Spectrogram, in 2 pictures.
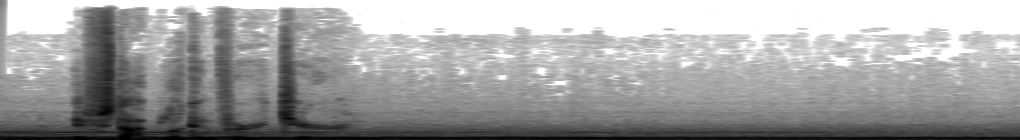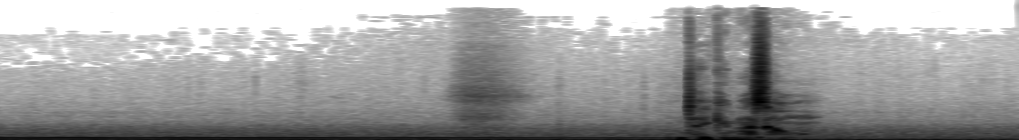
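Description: A man speaks quietly and calmly nearby.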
